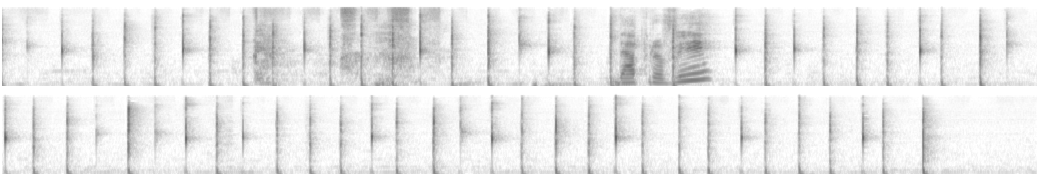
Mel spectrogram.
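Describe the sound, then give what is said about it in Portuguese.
Crisp body percussion beats out a driving maracatu baque virado rhythm in fast, steady snaps and slaps, in a sparser, edited arrangement, with a voice briefly speaking near the start. “Um baque virado mesmo, né?”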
